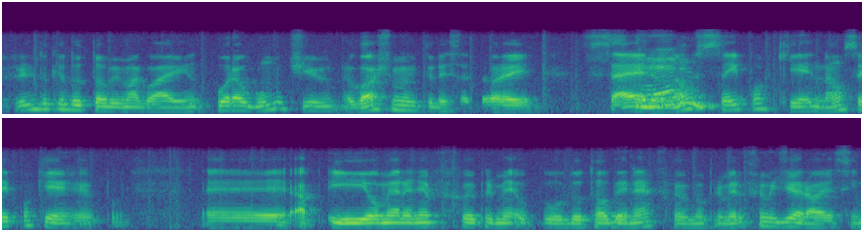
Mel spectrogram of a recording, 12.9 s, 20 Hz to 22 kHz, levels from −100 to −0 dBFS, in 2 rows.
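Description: No technical faults can be heard in this speech; the sound carries nothing above about 8 kHz and has the light coding texture of a wideband call, which fits a normal Opus call path with standard microphone processing.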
